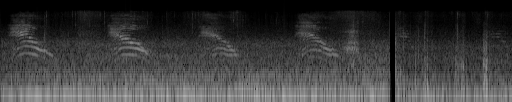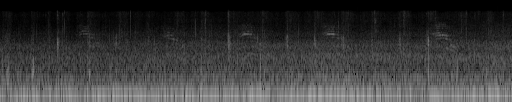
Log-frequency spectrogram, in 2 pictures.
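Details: Stray kitten named Petit giving a short run of four or five arched meows in the first seconds, then only rustling, footsteps and a steady low outdoor rumble.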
